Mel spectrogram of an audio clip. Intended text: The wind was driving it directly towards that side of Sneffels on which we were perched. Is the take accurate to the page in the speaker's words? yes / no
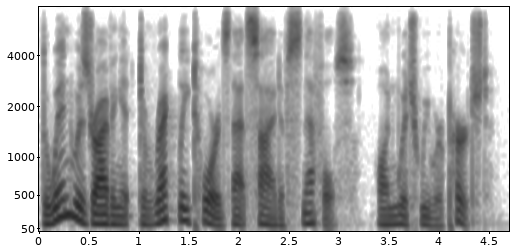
yes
